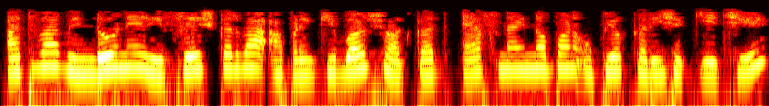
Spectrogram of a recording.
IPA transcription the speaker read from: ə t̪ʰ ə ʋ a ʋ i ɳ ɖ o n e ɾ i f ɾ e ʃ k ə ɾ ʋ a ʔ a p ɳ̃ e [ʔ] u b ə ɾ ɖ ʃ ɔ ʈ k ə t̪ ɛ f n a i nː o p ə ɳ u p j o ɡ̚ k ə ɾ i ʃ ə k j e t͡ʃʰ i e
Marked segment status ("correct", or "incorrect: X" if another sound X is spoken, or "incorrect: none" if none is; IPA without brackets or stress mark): incorrect: k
